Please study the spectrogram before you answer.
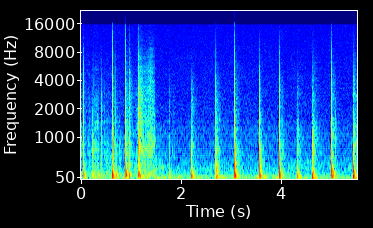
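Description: Long nails tap and scratch across the glossy printed surface of a flat, solid cardboard ludo board, about 30 cm square, held in one hand. A steady series of short, dull, low knocks with almost no ring is heard, with a brief scratchy rasp early on.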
